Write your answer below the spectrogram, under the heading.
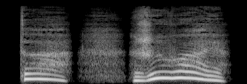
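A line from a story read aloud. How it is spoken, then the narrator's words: Breathless sobbing. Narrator (Russian): выдохнул Сёга и всхлипнул опять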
